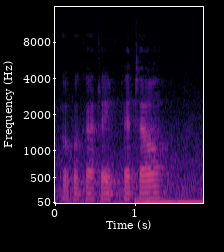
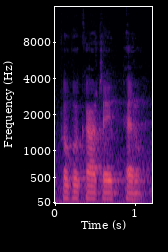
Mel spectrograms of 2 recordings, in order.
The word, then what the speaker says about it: Popocatépetl: Popocatépetl and Sakurajima. Also, I've heard it pronounced Popocatépetl, and I could say it either way.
